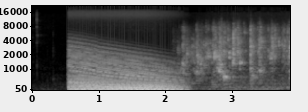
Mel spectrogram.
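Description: Water runs from a tap for hand washing, bursting on abruptly after a moment of silence into a loud, steady rush, then shifting to a choppier splashing as the hands move under the stream.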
